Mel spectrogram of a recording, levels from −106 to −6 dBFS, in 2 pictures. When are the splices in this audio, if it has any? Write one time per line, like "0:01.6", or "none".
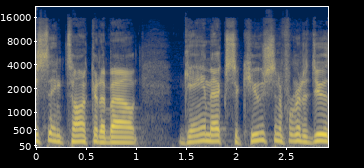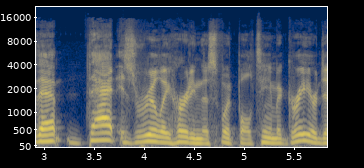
none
